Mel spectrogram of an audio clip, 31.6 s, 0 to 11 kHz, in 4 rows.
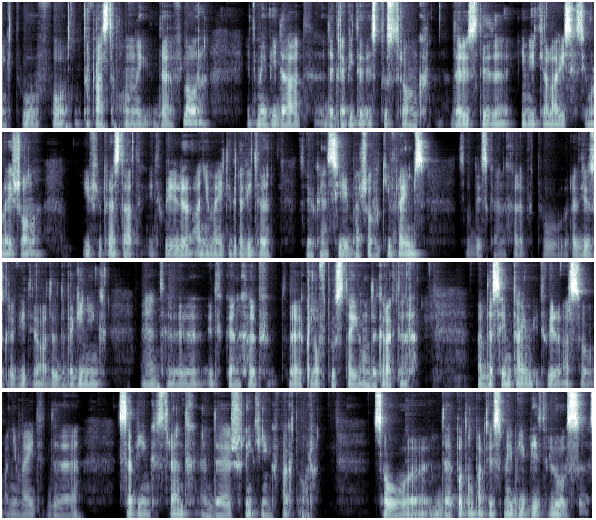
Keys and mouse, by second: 0.5 shift+space, 1.2 alt+a, 17.6 shift+space, 24.2 shift+space, 27.3 shift+space, 29.1 shift+space.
